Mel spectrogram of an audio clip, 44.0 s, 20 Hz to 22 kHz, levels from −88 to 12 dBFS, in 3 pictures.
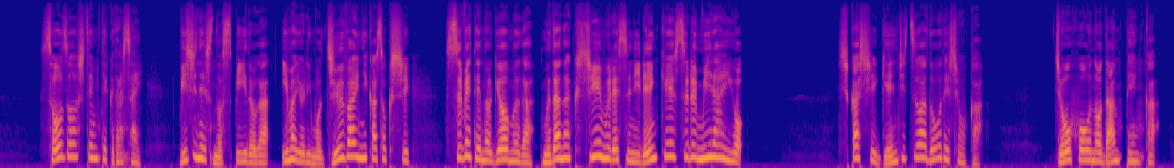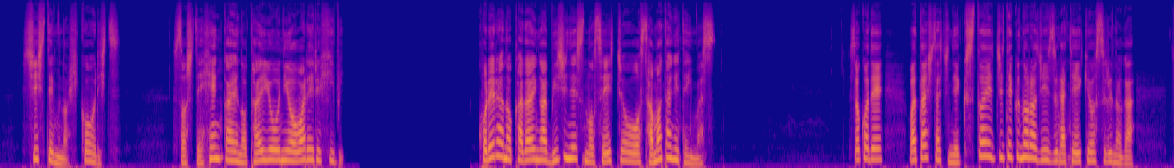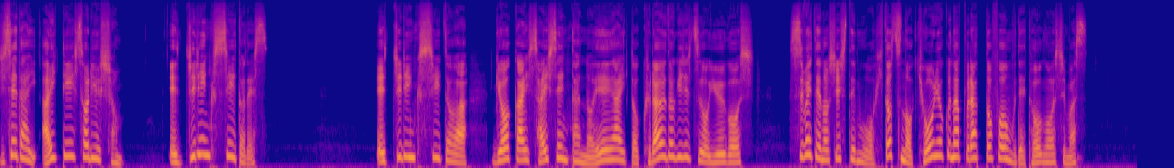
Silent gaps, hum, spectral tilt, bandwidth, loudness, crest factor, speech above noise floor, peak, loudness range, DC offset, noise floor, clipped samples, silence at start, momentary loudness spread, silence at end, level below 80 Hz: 19.17-20.55 s; none; -4.5 dB/octave; 19.5 kHz; -20 LUFS; 20 dB; 46 dB; 0 dBFS; 5 LU; under 0.1%; -66 dBFS; under 0.1%; 0.55 s; 11 LU; 1.1 s; -48 dBFS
